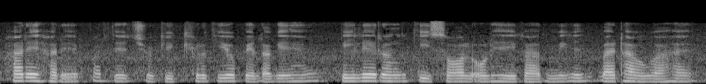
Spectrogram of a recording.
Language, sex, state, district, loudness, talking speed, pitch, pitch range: Hindi, male, Uttar Pradesh, Jyotiba Phule Nagar, -20 LUFS, 180 wpm, 145 Hz, 135-150 Hz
